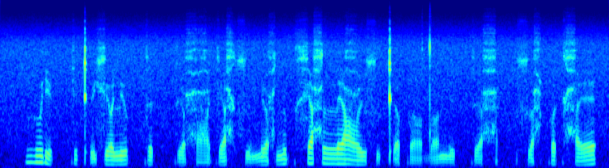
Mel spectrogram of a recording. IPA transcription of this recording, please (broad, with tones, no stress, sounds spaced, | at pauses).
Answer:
ɦ u˥ ɾʲ ø˩˧ kː ɪ˧ kʼ ʏ˩ xʲ ɔ˧ lʲ o˧˥ kː ə˧ kː ø˩˧ ħ ʕ ə˩˧ k ɛ˧˥ ħ sʷ ɪ˩ n ø˧ ħ n u˥ k x ɛ˥ ħ lː ɛ˥ ʕ y˥ sʷ ɪ˩ kʼ ʏ˧˥ qʷ i˩ ə̯ dˤ y˩˧ n ʏ˧˥ kː ə˧˥ ħ | sʷ ə˩˧ ħ qʷ ɪ˧ k ħ ɛ˧˥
